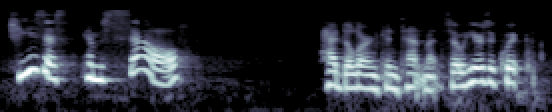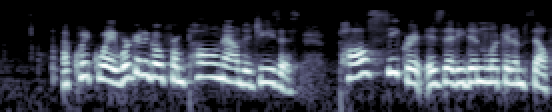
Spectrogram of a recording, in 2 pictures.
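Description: A woman's voice: fairly high pitch, lively intonation, normal speed, mellow. A woman giving an earnest, emphatic Bible teaching who repeats her key phrases for weight. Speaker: speaker at women's Bible teaching. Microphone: presenting from notes on a screen.

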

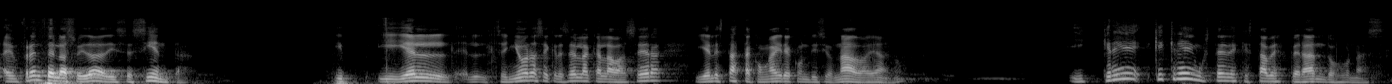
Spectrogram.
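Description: Animated male preacher, higher voice. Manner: animated storytelling with acted quotes. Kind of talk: sermon.

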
